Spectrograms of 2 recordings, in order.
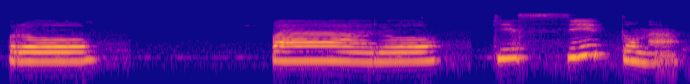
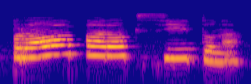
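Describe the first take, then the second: First: "Proparoxítona" very slow and low, broken by long pauses; drawn-out, low syllable dictation of "Proparoxítona". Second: "proparoxítona" slowed down with firm weight; deliberate, emphatic "proparoxítona"; emphatic announcement. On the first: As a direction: dictate "Proparoxítona" one stretched syllable at a time. Teacher dictates the term by syllables. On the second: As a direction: announce "proparoxítona" slowly and clearly. Teacher announces the term emphatically. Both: Shown as a demonstration.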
